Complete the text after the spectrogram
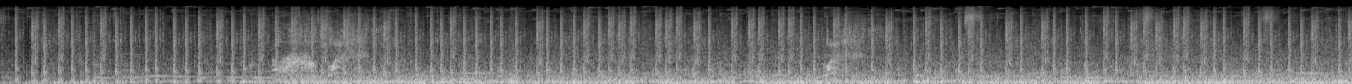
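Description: Game shots pop in rapid succession.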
